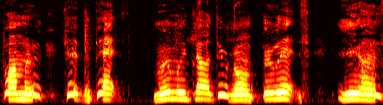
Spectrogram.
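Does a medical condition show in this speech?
Yes: cerebral palsy; a little difficult.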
